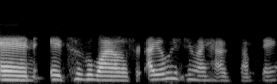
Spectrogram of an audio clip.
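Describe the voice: A woman talks fast at a medium pitch in an American accent, her intonation fairly even. The sound is dry and close, with no echo.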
